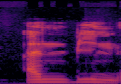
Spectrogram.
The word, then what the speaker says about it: Hanbin: Alors, Hanbin est acceptable, mais si vous voulez vraiment être exact, eh bien prononcez bien le H. Il suffit d'aspirer, comme un H un petit peu en anglais, c'est pas exactement le même, mais c'est très proche.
